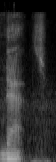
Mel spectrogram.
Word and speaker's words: gnats: It was called because of gnats. Gnats. It's funny, I was going to say bats, but which rhymes with gnats.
